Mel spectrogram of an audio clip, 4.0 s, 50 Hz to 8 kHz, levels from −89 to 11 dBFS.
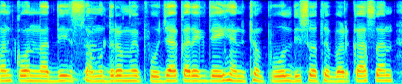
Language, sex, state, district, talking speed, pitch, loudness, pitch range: Hindi, male, Chhattisgarh, Jashpur, 240 wpm, 175 Hz, -16 LUFS, 170-175 Hz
